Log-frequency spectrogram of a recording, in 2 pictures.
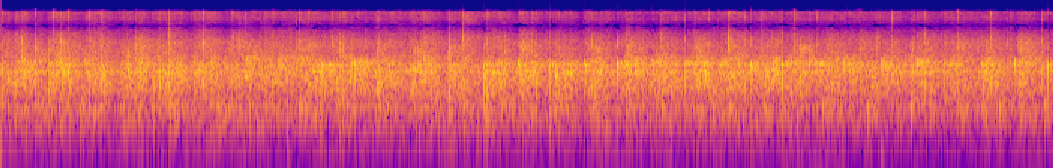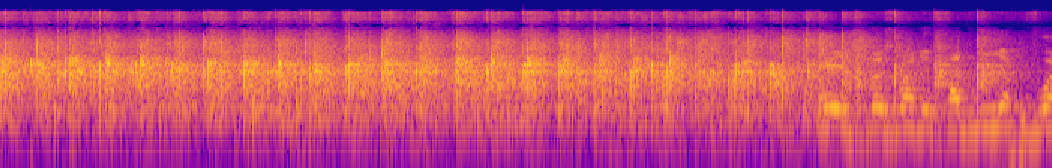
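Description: A crowd applauds loudly in an echoing room.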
